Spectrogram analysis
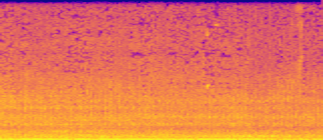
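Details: A steady low rumble of an idling vehicle engine fills the whole stretch, with no animal voices heard.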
